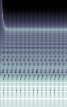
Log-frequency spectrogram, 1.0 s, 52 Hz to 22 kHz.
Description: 74.03 BASS.wav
